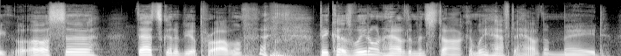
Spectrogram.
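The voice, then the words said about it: Put-on strong Southern US accent. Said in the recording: “a very strong southern accent”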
